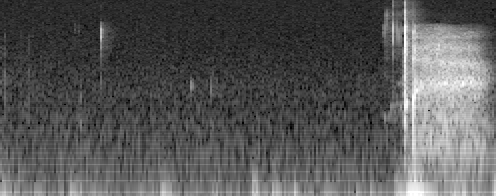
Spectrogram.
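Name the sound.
mouse click on save button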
